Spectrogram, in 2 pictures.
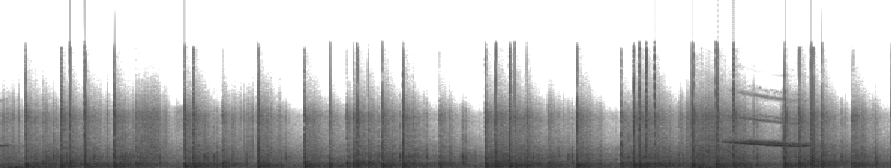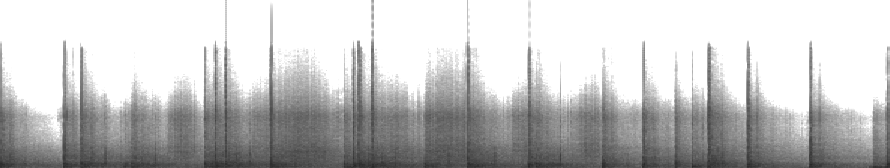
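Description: Many fireworks and firecrackers going off in a continuous barrage of sharp bangs and crackling. A firework's whistle falls in pitch about ten seconds in.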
